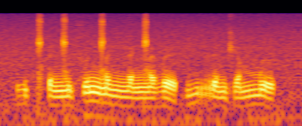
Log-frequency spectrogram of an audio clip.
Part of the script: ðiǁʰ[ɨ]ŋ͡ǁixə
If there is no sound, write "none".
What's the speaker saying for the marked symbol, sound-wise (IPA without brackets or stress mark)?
ɛ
